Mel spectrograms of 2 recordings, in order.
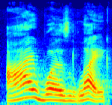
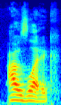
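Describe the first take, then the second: First: Every word is said fully and clearly. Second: The sounds are reduced and run together.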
